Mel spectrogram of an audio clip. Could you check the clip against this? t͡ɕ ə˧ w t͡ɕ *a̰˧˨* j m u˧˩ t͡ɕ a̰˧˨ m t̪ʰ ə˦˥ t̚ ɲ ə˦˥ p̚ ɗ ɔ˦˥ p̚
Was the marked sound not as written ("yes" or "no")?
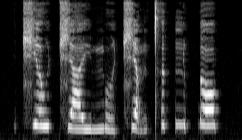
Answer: yes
